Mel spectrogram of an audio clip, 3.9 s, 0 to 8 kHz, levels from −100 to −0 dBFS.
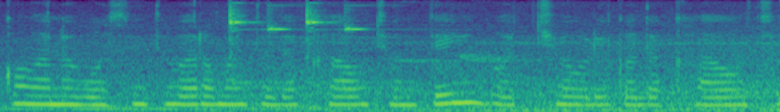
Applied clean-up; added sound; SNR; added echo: none; Doorbell; 5 dB; none.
